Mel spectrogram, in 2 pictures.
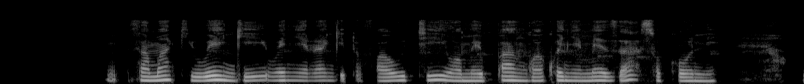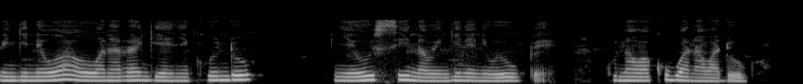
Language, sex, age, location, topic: Swahili, female, 25-35, Mombasa, agriculture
